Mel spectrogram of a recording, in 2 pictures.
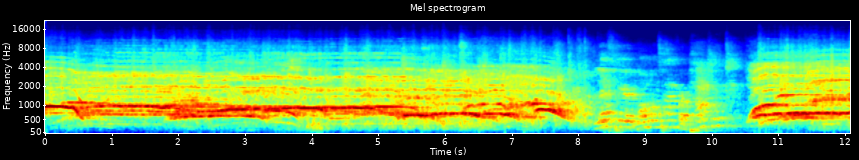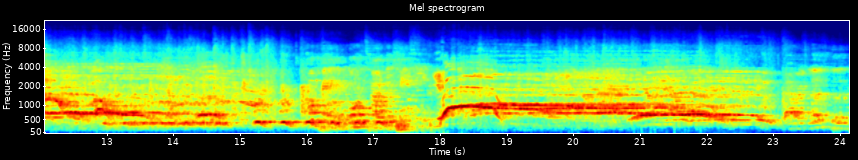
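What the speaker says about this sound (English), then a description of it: "Audience, round of applause." A roast-battle audience cheers and whoops in loud sustained bursts, voices mixing into a roar that breaks off briefly twice before surging again.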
